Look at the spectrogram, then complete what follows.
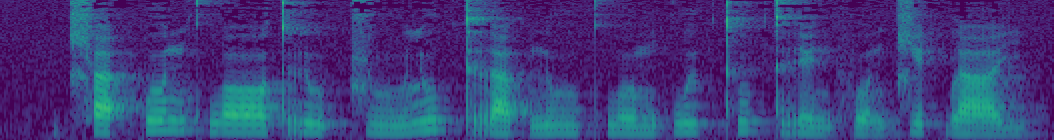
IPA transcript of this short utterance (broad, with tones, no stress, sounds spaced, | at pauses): t͡ɕʰ a˨˩ ʔ p o˥˩ n kʰ w ɔː˧ t r u˨˩ ʔ t͡ɕ uː˩˦ l u˥˩ k̚ t r a˨˩ p̚ n uː˧ kʰ w o˧ m k w ɯ˥˩ k̚ tʰ u˥˩ k̚ t r e˨˩ n f o˩˦ n t͡ɕ e˥˩ k̚ l aː˧ j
